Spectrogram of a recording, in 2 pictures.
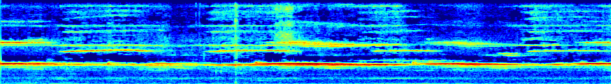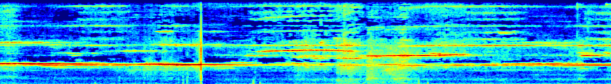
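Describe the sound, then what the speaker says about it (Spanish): A freight train with remote locomotives rolls past, giving a loud, continuous rumble with a high, sustained wheel squeal and metallic ringing throughout. "Ahí viene el par de remotas."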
